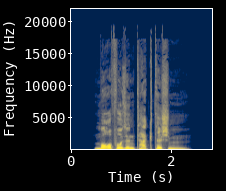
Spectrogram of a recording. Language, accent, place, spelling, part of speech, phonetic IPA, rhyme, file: German, Germany, Berlin, morphosyntaktischem, adjective, [mɔʁfozynˈtaktɪʃm̩], -aktɪʃm̩, De-morphosyntaktischem.ogg
- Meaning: strong dative masculine/neuter singular of morphosyntaktisch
